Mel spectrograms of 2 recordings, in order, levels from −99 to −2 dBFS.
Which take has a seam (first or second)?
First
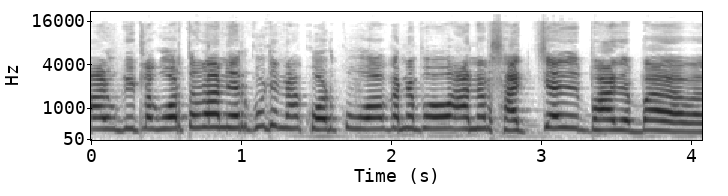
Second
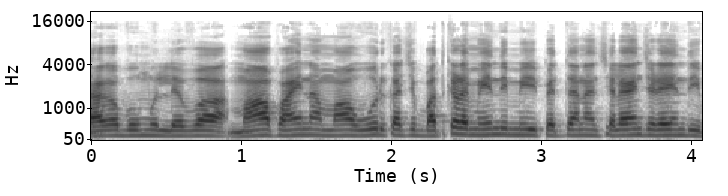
second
